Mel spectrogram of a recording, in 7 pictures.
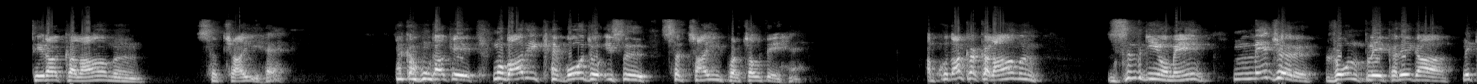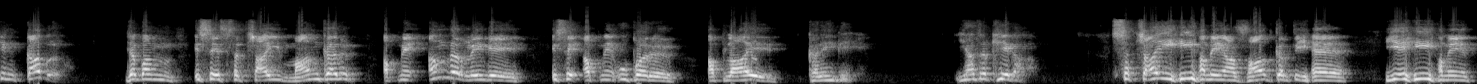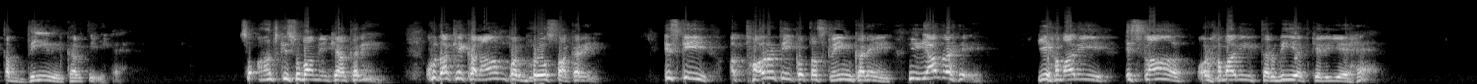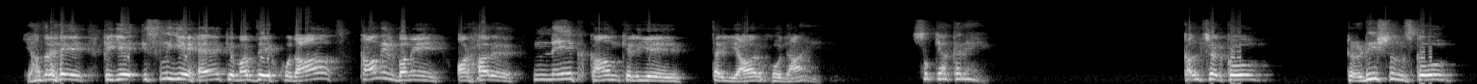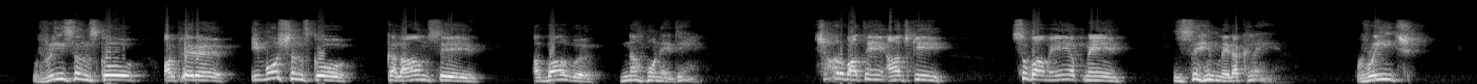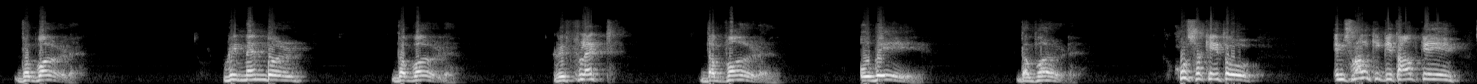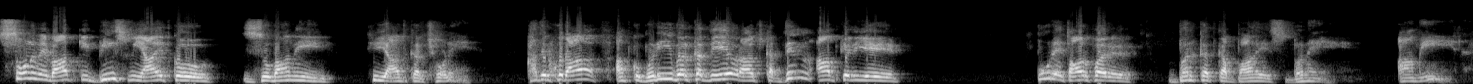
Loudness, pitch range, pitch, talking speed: -12 LUFS, 185-250 Hz, 215 Hz, 110 wpm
